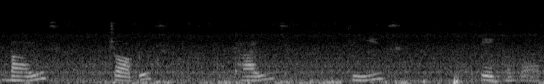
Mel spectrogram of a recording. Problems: constant background noise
